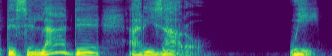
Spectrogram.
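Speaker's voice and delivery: playful put-on French accent. Shown as a demonstration. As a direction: slip into a mock French accent. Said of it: "I could go into the French accent".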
